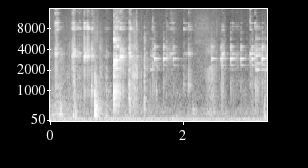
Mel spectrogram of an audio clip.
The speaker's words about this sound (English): Spiramycin... These are antibiotics. Shit. Load up. Here, put this cloth in between and don't break the glass jars. I'm being careful.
